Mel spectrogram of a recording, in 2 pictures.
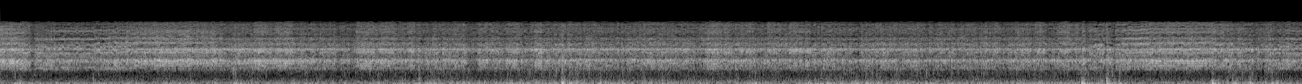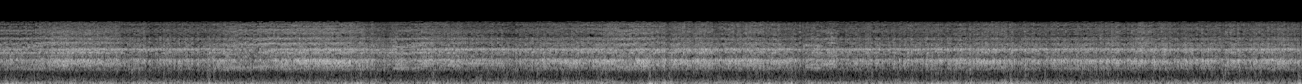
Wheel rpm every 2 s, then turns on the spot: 220, 230, 230, 230, 240, 240, 220, 220, 230, 230, 230, 230, 230.
none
